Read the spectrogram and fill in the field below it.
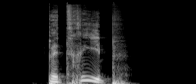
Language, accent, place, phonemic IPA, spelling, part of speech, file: German, Germany, Berlin, /bəˈtʁiːp/, Betrieb, noun, De-Betrieb.ogg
